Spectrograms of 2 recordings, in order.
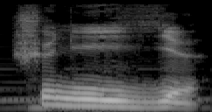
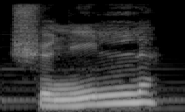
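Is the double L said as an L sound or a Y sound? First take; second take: Y sound; L sound. First: The double L is said as a Y sound. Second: The double L is said as an L sound. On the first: The speaker calls it right. "mais chenille" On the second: The speaker calls it wrong. "On ne peut pas lire chenille"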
